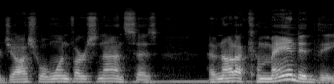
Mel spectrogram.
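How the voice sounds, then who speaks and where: A man talks with an American accent. He has a normal speaking voice, medium in pitch. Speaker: pastor. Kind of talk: sermon-style Bible book overview.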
